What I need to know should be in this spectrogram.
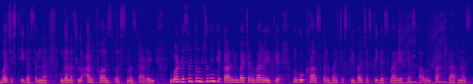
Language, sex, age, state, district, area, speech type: Kashmiri, female, 30-45, Jammu and Kashmir, Srinagar, rural, spontaneous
